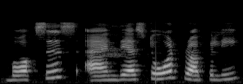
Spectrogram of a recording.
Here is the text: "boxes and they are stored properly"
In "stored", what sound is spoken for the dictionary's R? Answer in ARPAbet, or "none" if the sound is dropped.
R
